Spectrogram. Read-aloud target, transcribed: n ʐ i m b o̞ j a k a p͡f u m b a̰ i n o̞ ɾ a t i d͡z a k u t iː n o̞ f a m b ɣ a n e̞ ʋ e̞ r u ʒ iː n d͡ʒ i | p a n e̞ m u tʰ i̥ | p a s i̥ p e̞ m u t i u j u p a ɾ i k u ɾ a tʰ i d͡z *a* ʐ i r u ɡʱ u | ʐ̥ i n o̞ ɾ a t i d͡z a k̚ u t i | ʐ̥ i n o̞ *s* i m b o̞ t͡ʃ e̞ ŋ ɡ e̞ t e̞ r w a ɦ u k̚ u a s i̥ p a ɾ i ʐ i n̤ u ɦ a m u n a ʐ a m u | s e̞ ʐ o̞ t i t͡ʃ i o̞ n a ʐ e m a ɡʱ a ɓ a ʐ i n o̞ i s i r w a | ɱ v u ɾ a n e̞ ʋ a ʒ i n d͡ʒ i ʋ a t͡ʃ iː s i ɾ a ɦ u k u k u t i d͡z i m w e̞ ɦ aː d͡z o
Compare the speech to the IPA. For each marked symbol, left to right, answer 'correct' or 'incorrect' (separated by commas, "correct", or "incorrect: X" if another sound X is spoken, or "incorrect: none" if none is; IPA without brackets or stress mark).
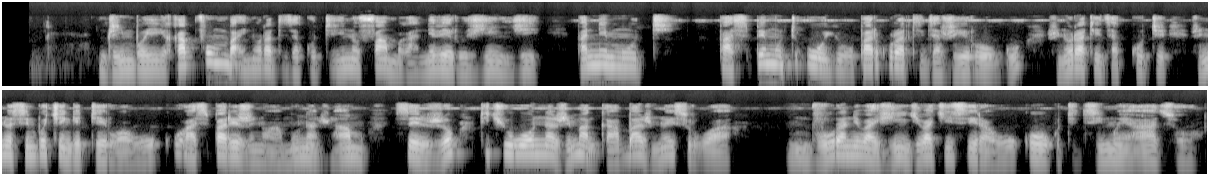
correct, correct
